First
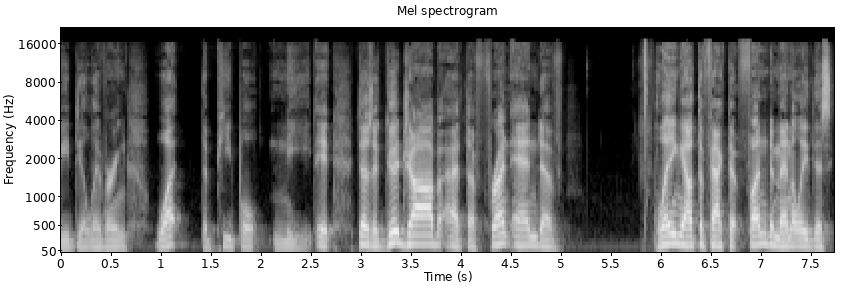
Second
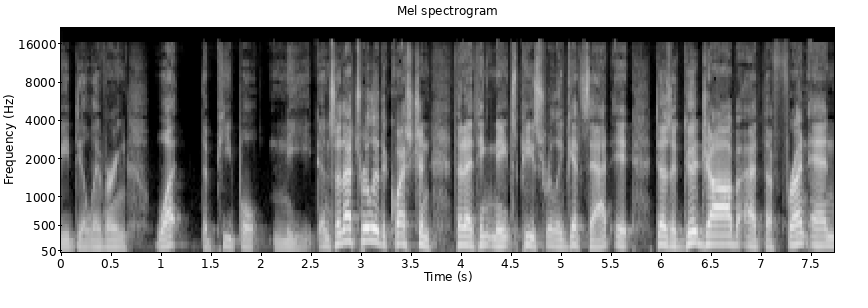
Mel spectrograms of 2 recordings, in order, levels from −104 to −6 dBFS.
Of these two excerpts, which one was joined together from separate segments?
first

